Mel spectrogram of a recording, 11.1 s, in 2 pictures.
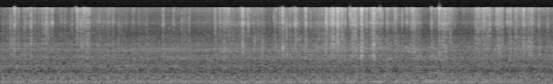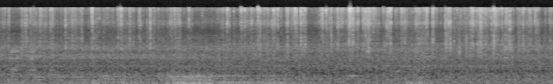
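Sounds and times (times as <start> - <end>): car engine low hum: 0.0 - 11.0.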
